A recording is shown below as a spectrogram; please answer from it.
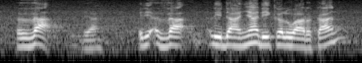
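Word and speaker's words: ذ: dan depan ada huruf dza. Huruf dza. Huruf yang secara makhraj pengucapannya adalah ujung lidah dikeluarkan dan digigit ya tidak terlalu banyak. Dza dza ya.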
